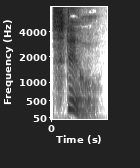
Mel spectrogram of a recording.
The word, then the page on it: still: British English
